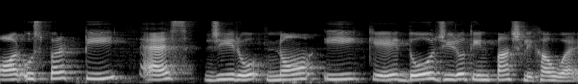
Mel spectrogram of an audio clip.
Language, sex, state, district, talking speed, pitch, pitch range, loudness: Hindi, female, Uttar Pradesh, Jalaun, 165 wpm, 230 Hz, 215-260 Hz, -18 LUFS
